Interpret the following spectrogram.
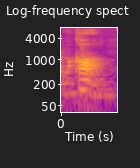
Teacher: It would remain as the qaf it is. It doesn't, you wouldn't pronounce it with a glottal stop like the hamza or g.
